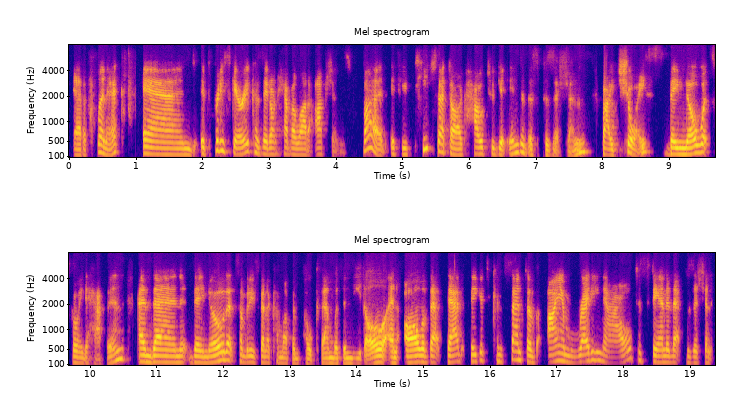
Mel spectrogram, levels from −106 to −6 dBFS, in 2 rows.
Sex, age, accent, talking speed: female, 30-49, American, 215 wpm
